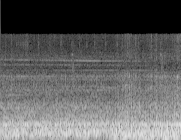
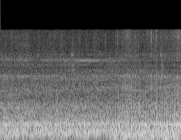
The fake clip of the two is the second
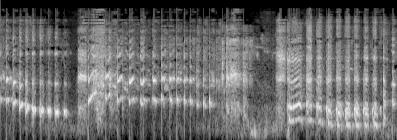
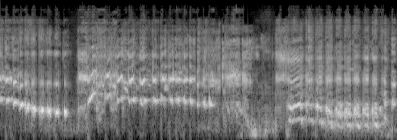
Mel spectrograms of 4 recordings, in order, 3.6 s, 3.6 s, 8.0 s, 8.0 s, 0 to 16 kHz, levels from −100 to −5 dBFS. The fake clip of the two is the second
